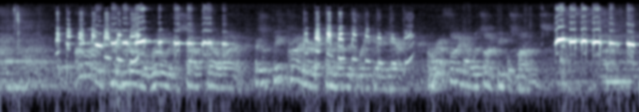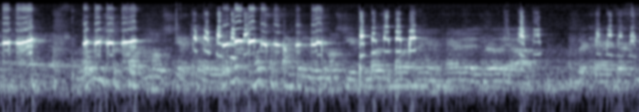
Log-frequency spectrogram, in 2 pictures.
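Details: A pet cockatiel named Paco sings: clear, wavering whistled phrases broken by short chirps and clicks.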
